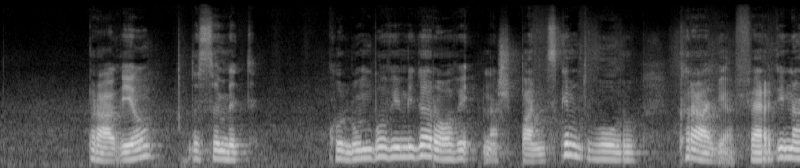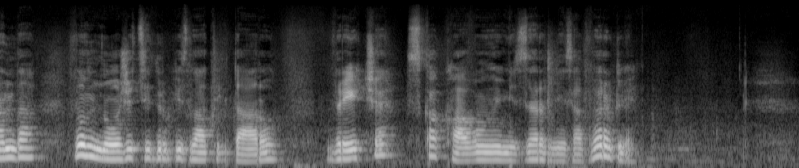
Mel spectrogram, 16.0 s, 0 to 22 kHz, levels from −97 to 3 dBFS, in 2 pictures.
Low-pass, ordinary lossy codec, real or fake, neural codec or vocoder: 19.8 kHz; none; fake; codec, 44.1 kHz, 7.8 kbps, Pupu-Codec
